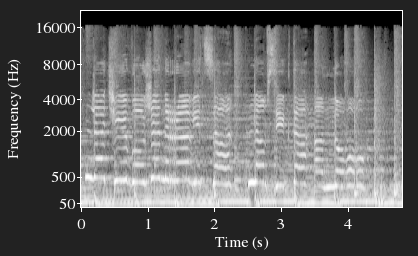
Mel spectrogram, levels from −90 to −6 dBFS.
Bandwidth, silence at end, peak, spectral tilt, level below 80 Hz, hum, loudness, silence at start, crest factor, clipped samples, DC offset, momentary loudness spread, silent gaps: 17 kHz; 0 s; 0 dBFS; -3.5 dB/octave; -18 dBFS; none; -10 LUFS; 0 s; 10 dB; under 0.1%; under 0.1%; 4 LU; none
